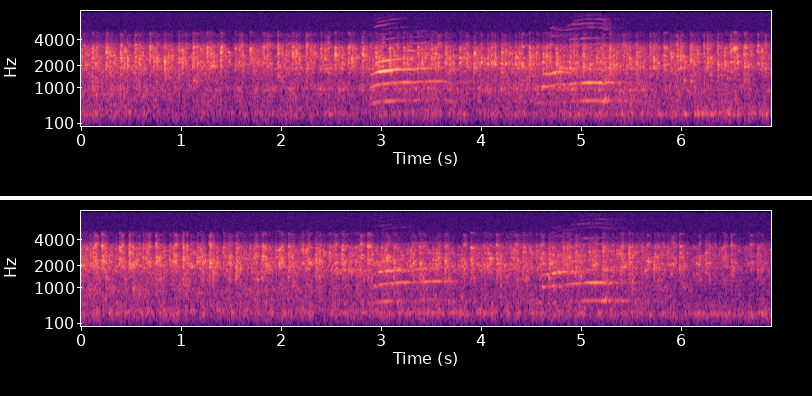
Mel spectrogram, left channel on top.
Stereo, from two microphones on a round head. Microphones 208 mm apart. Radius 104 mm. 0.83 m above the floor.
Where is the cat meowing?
60° left (ahead or behind), 1.3 m.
